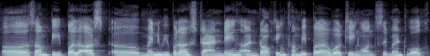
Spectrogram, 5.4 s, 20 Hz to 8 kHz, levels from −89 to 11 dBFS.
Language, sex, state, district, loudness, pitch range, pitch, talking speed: English, female, Gujarat, Valsad, -15 LUFS, 190-230 Hz, 210 Hz, 200 wpm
